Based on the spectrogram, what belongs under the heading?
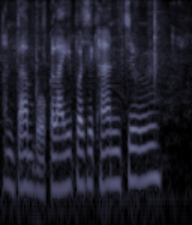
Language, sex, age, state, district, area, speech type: Nepali, female, 60+, West Bengal, Jalpaiguri, urban, spontaneous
